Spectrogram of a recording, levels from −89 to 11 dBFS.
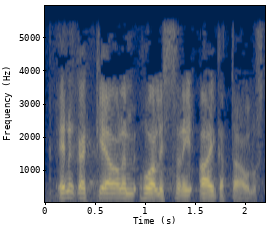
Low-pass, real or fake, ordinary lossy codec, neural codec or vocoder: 5.4 kHz; real; none; none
